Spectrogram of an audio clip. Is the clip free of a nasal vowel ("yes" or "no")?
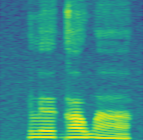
no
